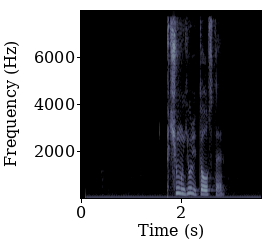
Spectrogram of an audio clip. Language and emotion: Russian, angry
